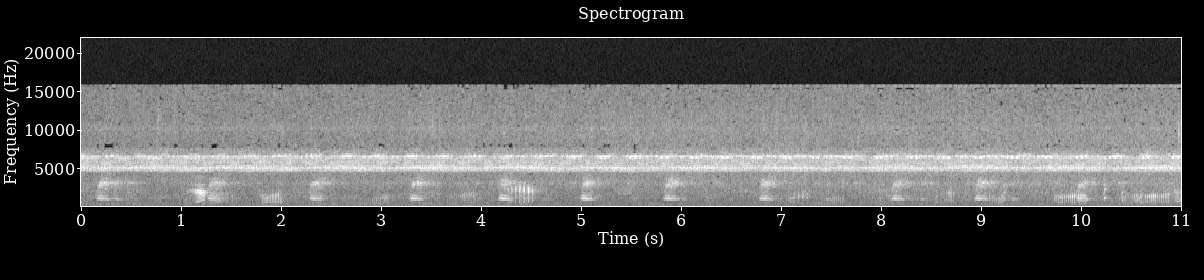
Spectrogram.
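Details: Frogs calling together in a chorus, short sharp notes spaced about every half second to second with a few longer rasping calls, set against a constant high shrill drone and faint low rumble.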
